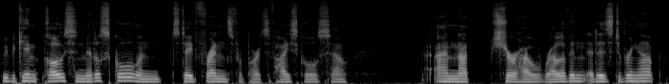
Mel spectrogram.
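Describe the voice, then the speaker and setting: An actor playing an anxious, wistful high school boy, speaking hesitantly and earnestly in a naturalistic audio drama. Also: fairly even intonation, moderate pace, smooth, no echo, clean studio sound, close to an everyday voice.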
